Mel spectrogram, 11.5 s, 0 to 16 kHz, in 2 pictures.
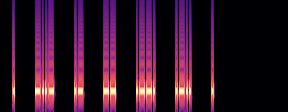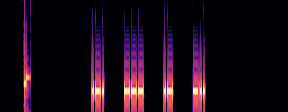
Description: Morse code, heard as a keyed tone, about 36 wpm, spaced as for 16 wpm, 700 Hz. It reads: EXAMPLE ROAD
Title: 4x Character Spacing - Top 500 Words - 35wpm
